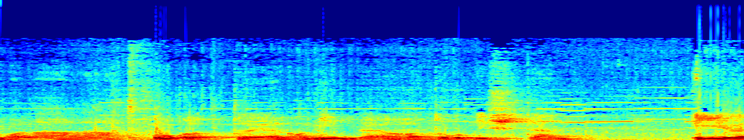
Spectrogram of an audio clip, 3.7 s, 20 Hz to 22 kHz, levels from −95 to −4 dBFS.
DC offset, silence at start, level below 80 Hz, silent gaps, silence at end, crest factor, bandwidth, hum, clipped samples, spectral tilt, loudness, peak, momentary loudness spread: under 0.1%; 0 s; -34 dBFS; none; 0 s; 12 dB; 15 kHz; none; 0.2%; -6.5 dB/octave; -12 LUFS; 0 dBFS; 7 LU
